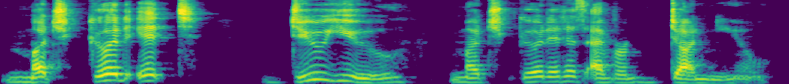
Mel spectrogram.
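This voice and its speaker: A woman voicing a miserly, bitter old man in a storybook reading, with gruff, scornful retorts. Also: low-pitched, animated, slow, darkish tone, heavily acted. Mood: indignant.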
